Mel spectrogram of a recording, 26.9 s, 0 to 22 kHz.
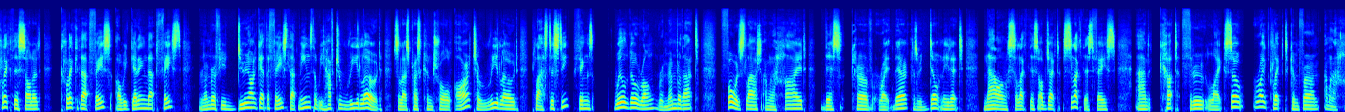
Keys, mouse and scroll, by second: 3.7-4.8 shift+middle drag, 5.8-7.8 shift+middle drag, 9.0 ctrl+r, 11.2 scroll down 1, 11.2 shift+4, 12.6 click, 13.9 /, 14.1 ctrl+r, 14.1 /, 15.7 click, 16.0-16.5 scroll down 1, 17.1 click, 18.3 h, 20.0 click, 21.2 shift+click, 22.4 click, 24.5-25.5 right drag, 25.5 middle click.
